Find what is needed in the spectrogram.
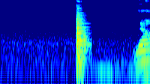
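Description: A glass beer glass set down on a table: one sharp clink about a second in, ringing briefly.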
